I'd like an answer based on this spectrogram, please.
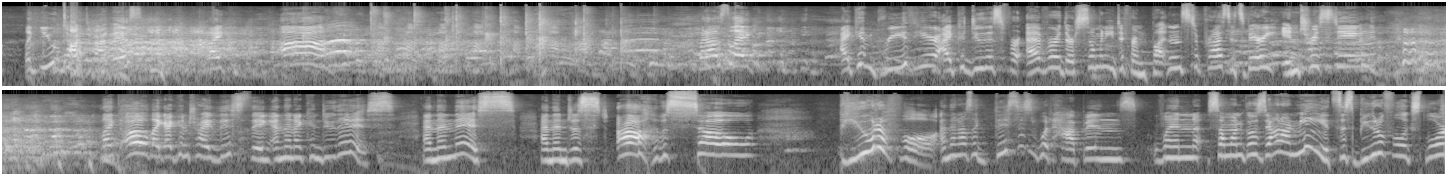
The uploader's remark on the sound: Recorded at the touchpoint town hall in NYC on May 1, 2018 at The Assemblage Nomad.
